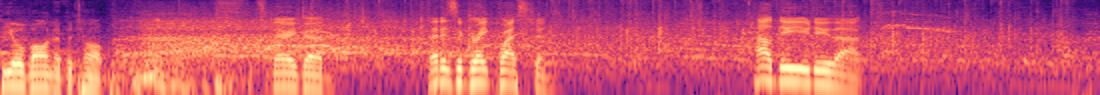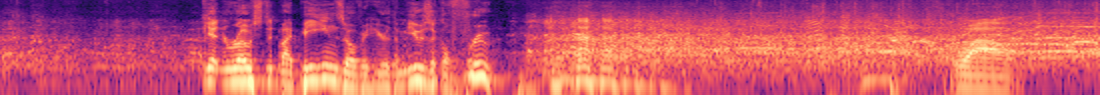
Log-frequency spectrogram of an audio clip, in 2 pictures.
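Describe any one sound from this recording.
A man speaks loudly and animatedly into a microphone on stage.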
